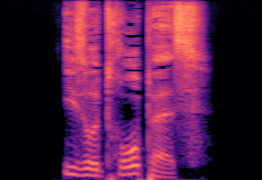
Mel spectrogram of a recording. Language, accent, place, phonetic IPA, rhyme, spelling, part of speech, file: German, Germany, Berlin, [izoˈtʁoːpəs], -oːpəs, isotropes, adjective, De-isotropes.ogg
- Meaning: strong/mixed nominative/accusative neuter singular of isotrop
